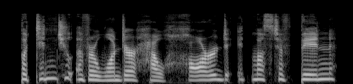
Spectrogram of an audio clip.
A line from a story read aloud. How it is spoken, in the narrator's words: Cinder said through her teeth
